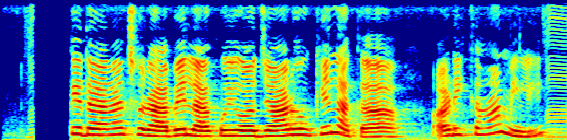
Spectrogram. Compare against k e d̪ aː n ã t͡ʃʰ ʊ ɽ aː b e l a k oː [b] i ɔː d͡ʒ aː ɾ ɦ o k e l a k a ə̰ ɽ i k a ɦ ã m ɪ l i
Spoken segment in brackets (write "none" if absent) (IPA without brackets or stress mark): none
